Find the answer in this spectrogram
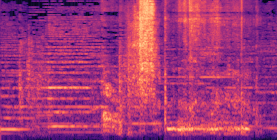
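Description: Film score with held tones. About one and a half seconds in, a dragon's roar, a creature sound effect, breaks over it and runs for about two seconds.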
